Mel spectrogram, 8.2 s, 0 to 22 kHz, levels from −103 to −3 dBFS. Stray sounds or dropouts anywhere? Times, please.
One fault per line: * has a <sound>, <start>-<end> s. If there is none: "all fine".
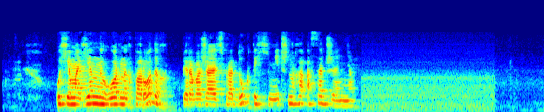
all fine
